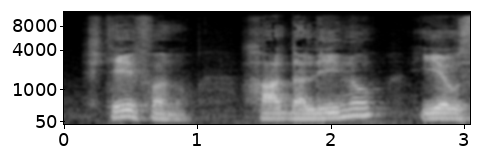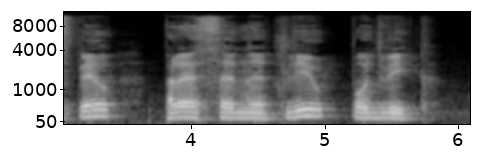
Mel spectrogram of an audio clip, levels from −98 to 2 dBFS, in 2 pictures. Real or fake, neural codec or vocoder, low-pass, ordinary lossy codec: fake; codec, 44.1 kHz, 7.8 kbps, Pupu-Codec; 10.8 kHz; AAC, 32 kbps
